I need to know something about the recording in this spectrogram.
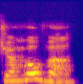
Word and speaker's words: Jehovah: The Tetragrammaton, or the 4-letter name of God, written thus, is pronounced Jehovah.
